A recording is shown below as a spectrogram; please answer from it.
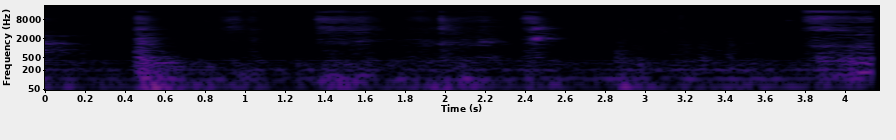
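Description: Faint sounds of push-ups on a metal push-up bar: one louder knock about half a second in, then a string of soft, short knocks and breaths.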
